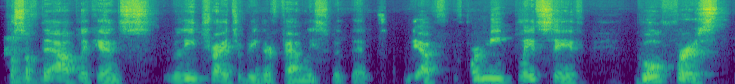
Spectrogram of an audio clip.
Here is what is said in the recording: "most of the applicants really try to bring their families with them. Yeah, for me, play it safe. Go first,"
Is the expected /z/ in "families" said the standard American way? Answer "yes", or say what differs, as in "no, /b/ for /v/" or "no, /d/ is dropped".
no, /s/ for /z/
